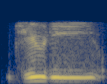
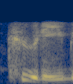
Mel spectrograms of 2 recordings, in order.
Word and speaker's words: Judi: There's also Mount Judi, or over there they call it Kuti because they can't pronounce a J. They pronounce it with a C or a K.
